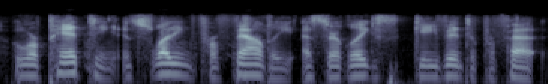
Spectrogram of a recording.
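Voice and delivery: usual speaking voice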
